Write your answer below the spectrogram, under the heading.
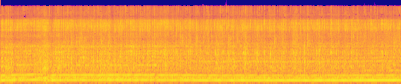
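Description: Electric countertop blender running steadily, blending pomegranate seeds with ice and water into juice. A steady motor hum with whirring, its pitch stepping up slightly about a second in.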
